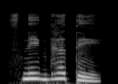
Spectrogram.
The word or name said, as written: ಸ್ನಿಗ್ಧತೆ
